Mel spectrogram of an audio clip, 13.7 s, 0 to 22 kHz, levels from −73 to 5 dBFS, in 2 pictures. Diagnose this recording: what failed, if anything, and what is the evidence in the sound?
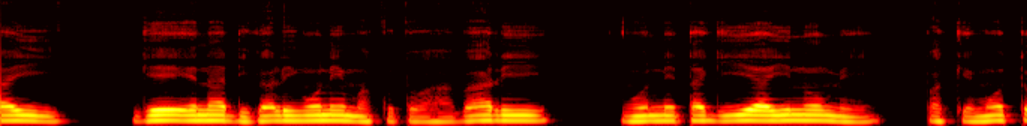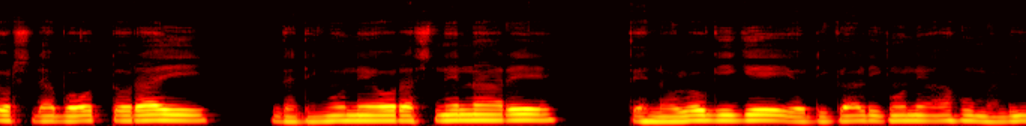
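Nothing failed in this recording, and the sound gives no evidence of a fault at any stage.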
